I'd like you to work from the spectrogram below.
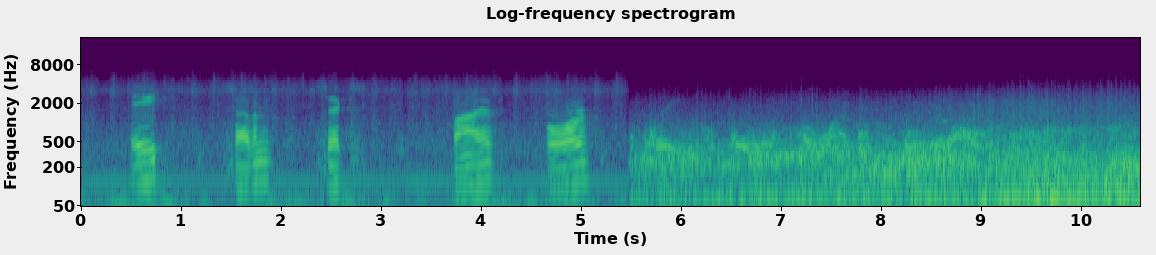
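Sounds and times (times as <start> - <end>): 
speech: 0.5 - 2.9, 3.7 - 6.6
rocket engines roaring at liftoff of a Mercury spacecraft launch: 5.5 - 10.5.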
